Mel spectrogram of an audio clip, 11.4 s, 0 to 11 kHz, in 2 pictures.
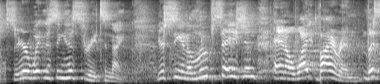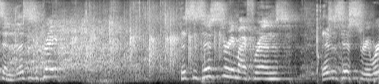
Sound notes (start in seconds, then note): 6.7 audience Laughing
